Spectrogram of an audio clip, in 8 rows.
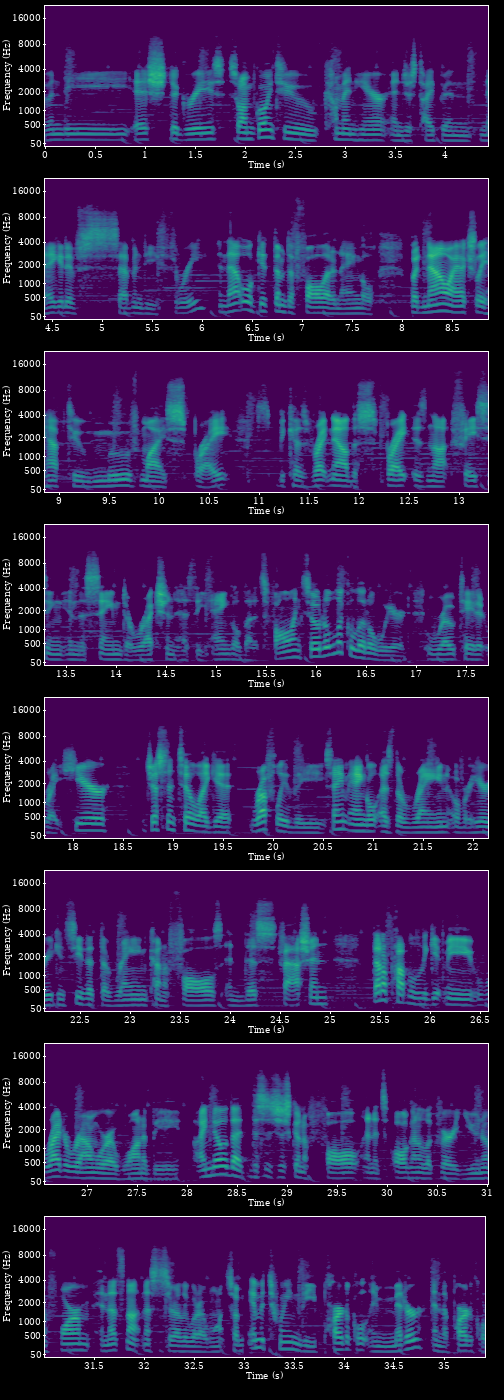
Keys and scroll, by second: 4.2 -, 4.6 7, 5.7 3.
